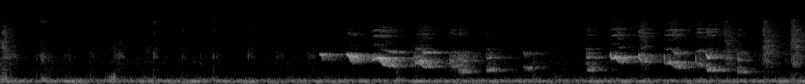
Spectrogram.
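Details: Playing Labrador Retriever puppies from Sadie's litter of six, indoors in a play room, give short descending whimpers in two bursts, the notes stepping down in pitch, among tapping, scuffling noises and a constant low room hum.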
